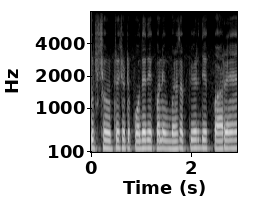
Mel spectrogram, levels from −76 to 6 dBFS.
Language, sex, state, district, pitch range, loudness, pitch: Hindi, male, Haryana, Jhajjar, 165-170 Hz, -14 LUFS, 170 Hz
